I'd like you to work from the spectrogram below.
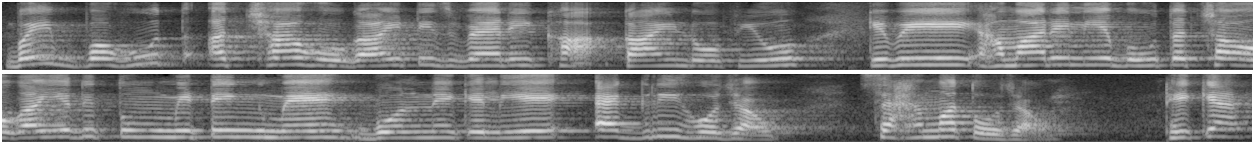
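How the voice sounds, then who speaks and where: High-voiced woman teaching, slow and repetitive. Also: steady tone. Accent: Haryanvi Hindi. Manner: spells words letter by letter, repeats answers to students. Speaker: English teacher. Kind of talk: classroom exam-prep lesson.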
